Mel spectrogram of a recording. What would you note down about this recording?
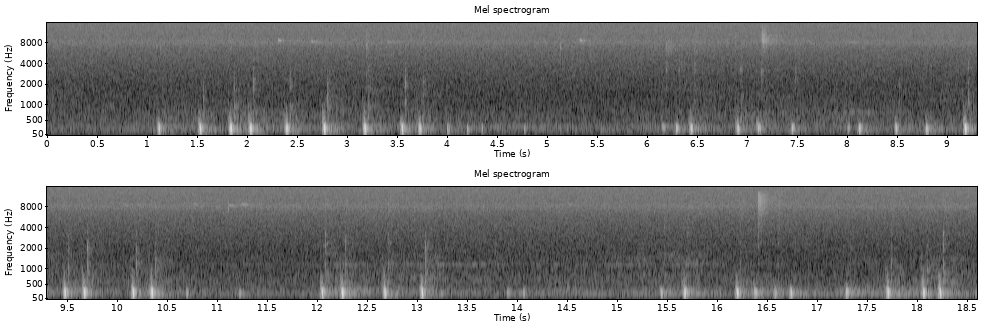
woodpecker in village soundscape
